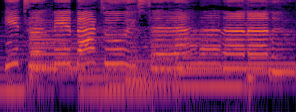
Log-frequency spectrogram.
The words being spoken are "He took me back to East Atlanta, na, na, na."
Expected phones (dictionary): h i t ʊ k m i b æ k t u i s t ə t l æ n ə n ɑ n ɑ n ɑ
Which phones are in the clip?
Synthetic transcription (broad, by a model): h i t ʊ k m i b æ k t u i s ə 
